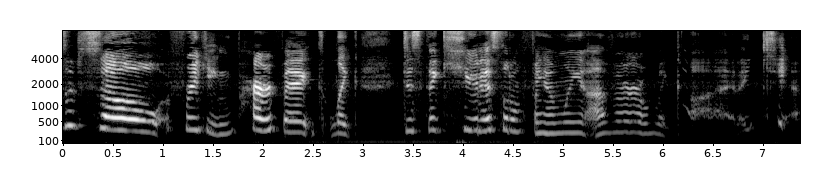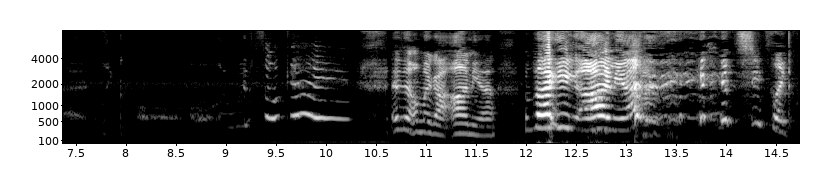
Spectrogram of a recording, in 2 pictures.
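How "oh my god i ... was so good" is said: awed whisper; unvoiced gasping awe. Real, not acted. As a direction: breathe it out in disbelief. Overwhelmed fan, hushed.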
